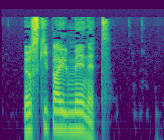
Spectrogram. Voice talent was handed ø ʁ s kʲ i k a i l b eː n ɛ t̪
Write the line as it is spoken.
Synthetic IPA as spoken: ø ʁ s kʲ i p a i l m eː n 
